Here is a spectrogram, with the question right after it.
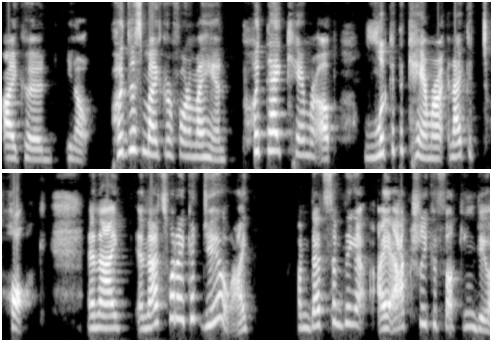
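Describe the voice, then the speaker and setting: Fast and animated, a woman talks at a very high-energy, very fast pace in a high pitch, with lively intonation and a raised, projected voice. Her tone is bright and sharp, and the sound is dry and close, with no echo. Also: very clean recording, silent background. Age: 20s. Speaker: podcast host. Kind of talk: casual chat. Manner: loud.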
